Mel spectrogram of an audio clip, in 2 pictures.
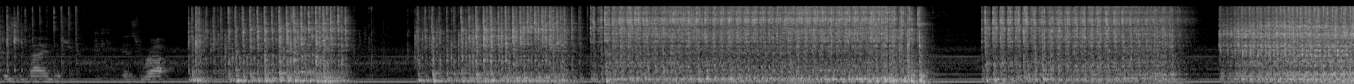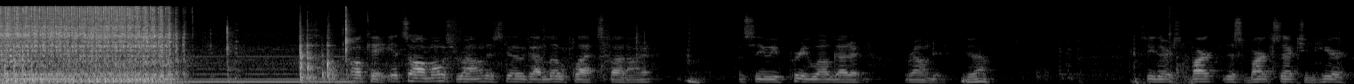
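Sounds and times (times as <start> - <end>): lathe motor hum: 0.0 - 17.1.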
